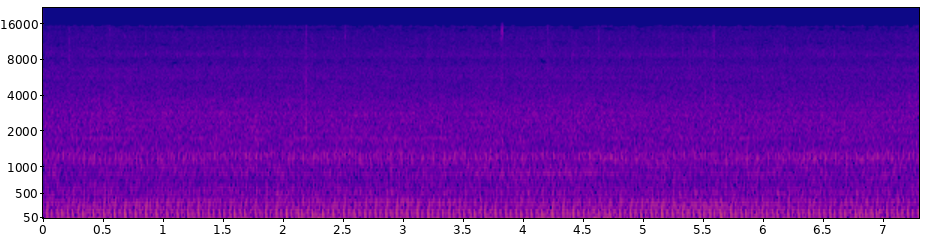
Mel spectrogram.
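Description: An engine idling steadily: a constant low hum that does not change in pitch or level.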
